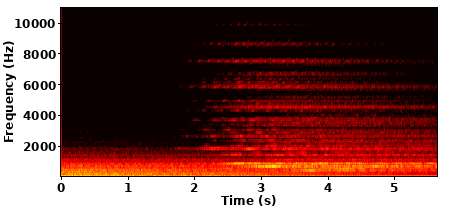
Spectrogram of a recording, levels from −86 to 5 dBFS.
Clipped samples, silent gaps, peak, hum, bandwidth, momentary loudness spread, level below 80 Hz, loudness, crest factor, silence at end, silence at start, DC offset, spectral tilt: under 0.1%; none; -16 dBFS; none; 9 kHz; 8 LU; -34 dBFS; -34 LUFS; 14 dB; 0 s; 0 s; 2%; -7.5 dB/octave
